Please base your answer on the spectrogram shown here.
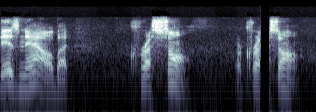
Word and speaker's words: croissant: english word it is now but croissant or crush song p is solon the t is silent because it's a french word jean poco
